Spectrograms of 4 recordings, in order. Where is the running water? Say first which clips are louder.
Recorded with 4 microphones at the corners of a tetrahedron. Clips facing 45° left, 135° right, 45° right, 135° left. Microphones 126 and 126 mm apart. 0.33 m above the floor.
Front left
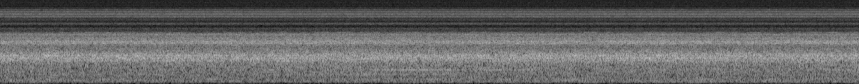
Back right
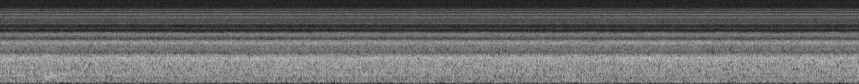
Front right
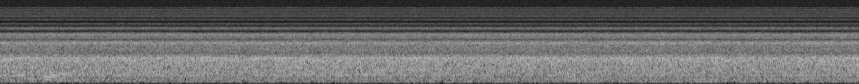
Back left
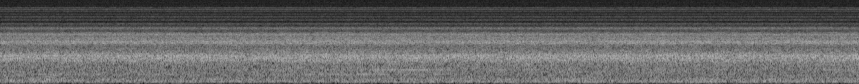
Back right 5 dB, front right 5 dB; 85° right.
